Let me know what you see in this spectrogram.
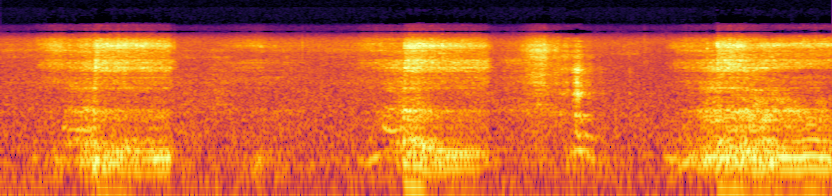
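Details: Dog snoring: rough, noisy snoring on each breath in, about three over eight seconds, with quieter breathing out between.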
